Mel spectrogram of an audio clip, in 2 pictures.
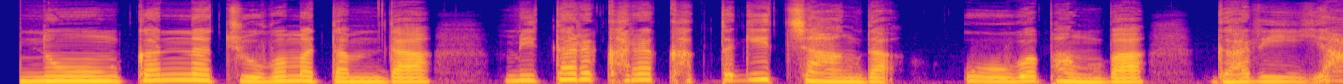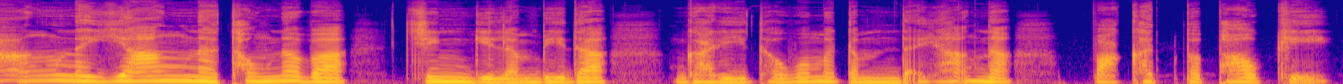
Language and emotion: Manipuri, fearful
